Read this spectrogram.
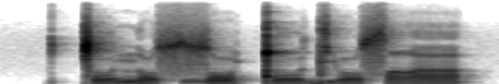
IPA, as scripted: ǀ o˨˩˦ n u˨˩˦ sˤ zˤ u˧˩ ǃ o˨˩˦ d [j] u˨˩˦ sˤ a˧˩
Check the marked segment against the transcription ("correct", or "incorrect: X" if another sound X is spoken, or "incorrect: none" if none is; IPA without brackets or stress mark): correct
